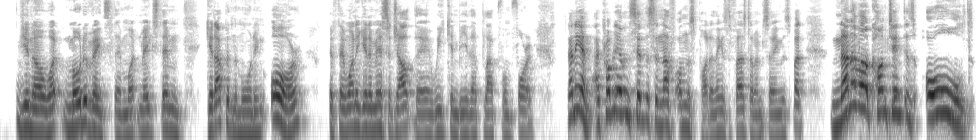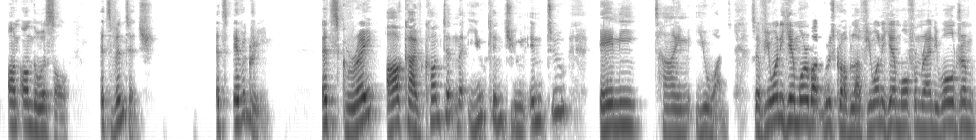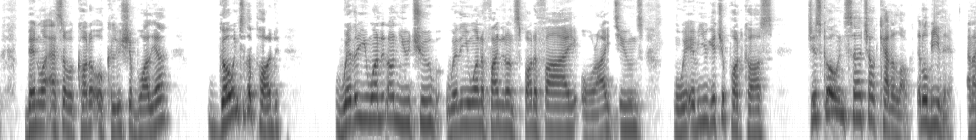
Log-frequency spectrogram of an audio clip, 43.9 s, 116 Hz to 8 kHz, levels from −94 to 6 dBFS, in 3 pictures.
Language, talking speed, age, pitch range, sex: English, 185 wpm, 30-49, 155-195 Hz, male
